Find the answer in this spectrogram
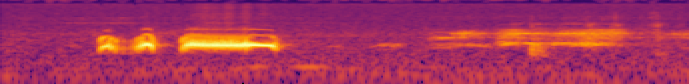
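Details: Spotted dove cooing to lure wild doves: two short clipped notes followed by a longer, loud, even coo, then softer, fainter cooing notes trailing off afterward.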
